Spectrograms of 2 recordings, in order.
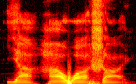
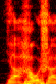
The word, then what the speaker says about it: Yahawashi: forth other pronunciations and other languages modern or ancient but not the correct pronunciation not the correct language not the correct ancient tongue paleo Hebrew onead so it is yahawashi yahawashi he is salvation he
